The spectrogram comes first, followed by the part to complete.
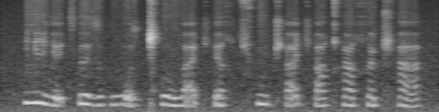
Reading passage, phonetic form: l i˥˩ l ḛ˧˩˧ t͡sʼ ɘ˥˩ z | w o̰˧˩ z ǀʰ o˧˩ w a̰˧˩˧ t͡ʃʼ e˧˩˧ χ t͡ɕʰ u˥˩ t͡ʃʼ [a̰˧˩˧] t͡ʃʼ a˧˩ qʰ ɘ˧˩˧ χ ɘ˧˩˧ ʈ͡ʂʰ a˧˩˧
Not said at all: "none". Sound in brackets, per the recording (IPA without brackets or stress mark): a̰˥˩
